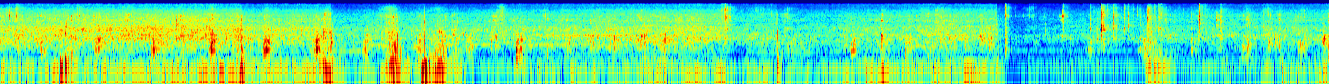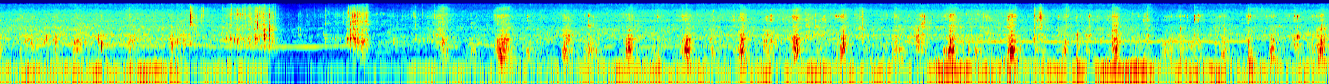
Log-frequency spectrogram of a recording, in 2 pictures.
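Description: Close-miked eating by hand: chewing and crunching mouthfuls of rice with lettuce and leafy greens, full of small wet clicks, smacks and crunches.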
